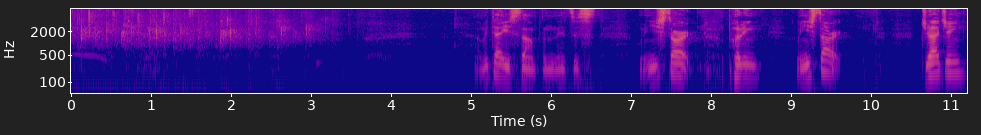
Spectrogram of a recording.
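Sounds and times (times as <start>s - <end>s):
person whooping: 0.0s - 0.6s
audience clapping: 0.0s - 3.6s
speech: 5.1s - 9.7s, 10.6s - 11.1s.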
